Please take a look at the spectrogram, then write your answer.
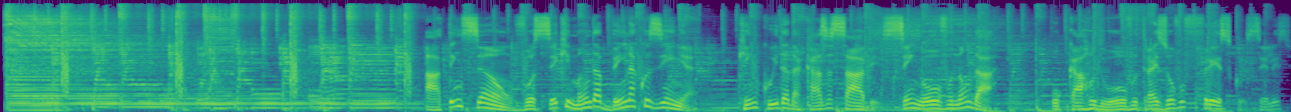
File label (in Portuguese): Omelete Perfeita, vinheta comercial carro do ovo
